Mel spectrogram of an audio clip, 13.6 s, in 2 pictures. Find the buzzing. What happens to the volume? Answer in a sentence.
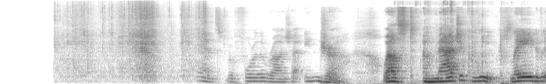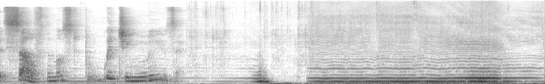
The volume of the buzzing goes up.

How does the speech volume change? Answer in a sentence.
The loudness of the speech goes up, then down.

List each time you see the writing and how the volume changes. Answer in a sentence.
You can't hear the writing here.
